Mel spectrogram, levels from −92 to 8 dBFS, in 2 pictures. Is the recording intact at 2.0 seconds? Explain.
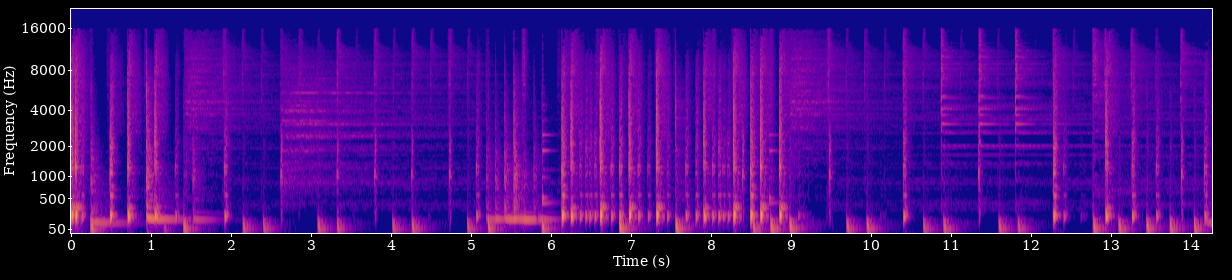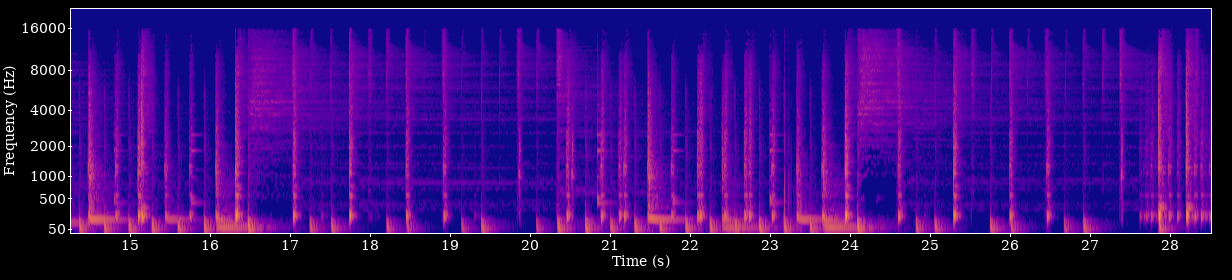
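Yes, the music is intact at 2.0 seconds, with no audible fault at that moment.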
